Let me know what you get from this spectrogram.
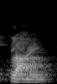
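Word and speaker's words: climb: को खामोश रखना सी एल आई एम बी क्लाइम सी आर यू एम बी क्रम टी एच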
